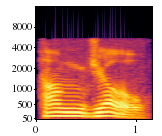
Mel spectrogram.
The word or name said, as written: Hangzhou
